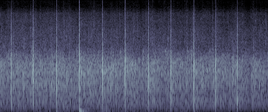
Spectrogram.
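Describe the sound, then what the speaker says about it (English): Audience applause at a business awards event: an even wash of crowd clapping with sharp individual claps standing out at a regular rhythm. "If we can give the Cornhusker and their team another huge round of applause."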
